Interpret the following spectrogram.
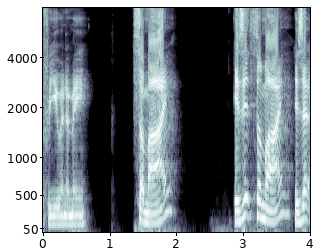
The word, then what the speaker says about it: Dromai: It's Thamai. It's not Thermai.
